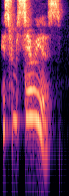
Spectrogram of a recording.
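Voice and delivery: high, bright cry of discovery; excited shout. A narrator's reading. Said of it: "He ripped open the letter and shouted".

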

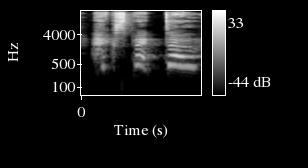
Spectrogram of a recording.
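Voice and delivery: usual speaking voice

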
